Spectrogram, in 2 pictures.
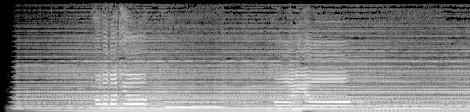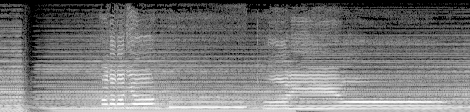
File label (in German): jodler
